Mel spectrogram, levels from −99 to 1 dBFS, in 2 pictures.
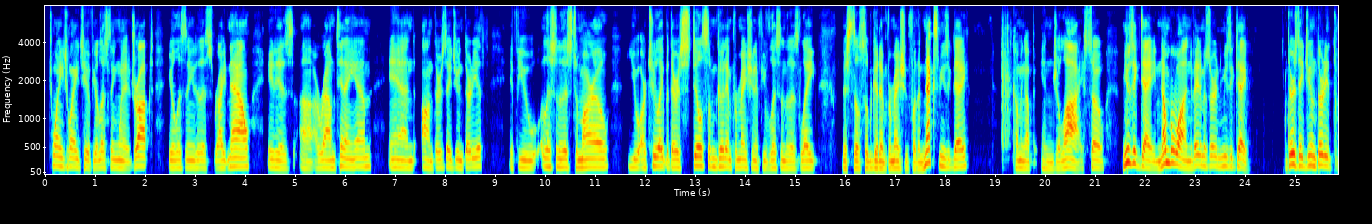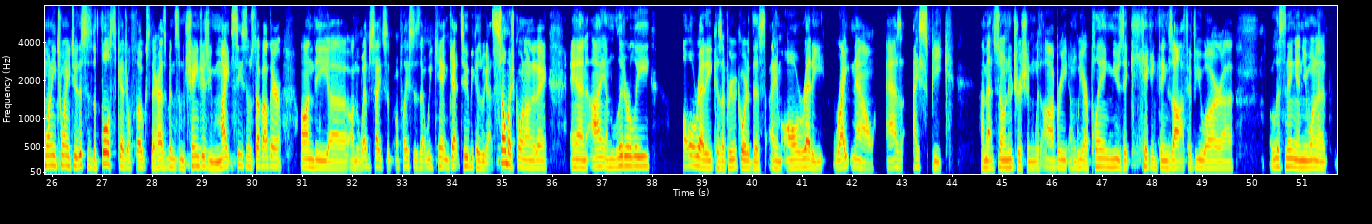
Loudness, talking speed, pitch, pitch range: -27 LUFS, 180 wpm, 140 Hz, 130-155 Hz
